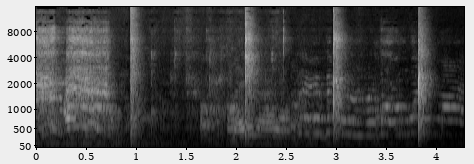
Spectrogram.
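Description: A man laughing hard and clapping his hands, four sharp claps roughly a second apart, between stretches of laughing voice. A loud, harsh burst of voice opens the stretch.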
